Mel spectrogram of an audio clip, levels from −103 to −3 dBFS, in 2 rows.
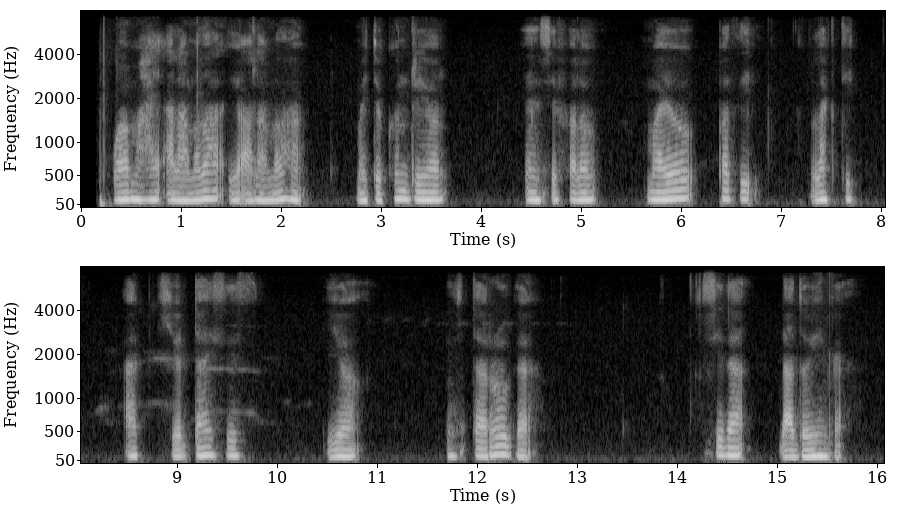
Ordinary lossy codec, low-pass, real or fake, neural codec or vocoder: none; 7.2 kHz; real; none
